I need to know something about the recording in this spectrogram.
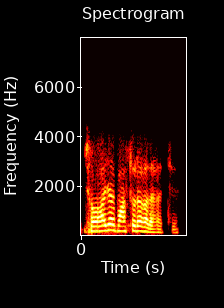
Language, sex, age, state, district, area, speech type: Bengali, male, 18-30, West Bengal, Jhargram, rural, conversation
